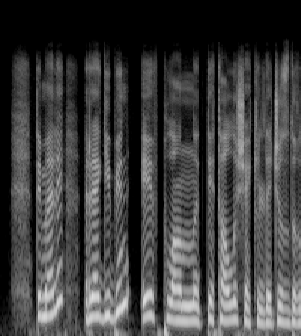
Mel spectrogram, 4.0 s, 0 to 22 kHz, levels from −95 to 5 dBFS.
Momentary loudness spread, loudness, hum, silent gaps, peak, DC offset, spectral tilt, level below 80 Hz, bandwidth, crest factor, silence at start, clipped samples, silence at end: 4 LU; -18 LUFS; none; none; -4 dBFS; under 0.1%; -5.5 dB/octave; -40 dBFS; 11.5 kHz; 14 dB; 0.2 s; under 0.1%; 0 s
